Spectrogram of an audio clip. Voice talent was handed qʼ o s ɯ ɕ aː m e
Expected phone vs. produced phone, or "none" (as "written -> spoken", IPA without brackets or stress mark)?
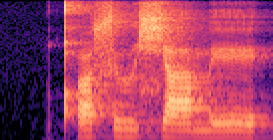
o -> u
